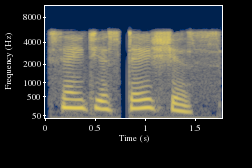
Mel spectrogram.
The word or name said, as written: Saint Eustatius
